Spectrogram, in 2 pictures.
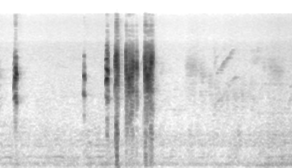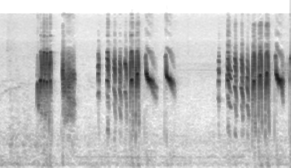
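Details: Long-tailed shrike song used to provoke other shrikes: scattered harsh rasps and clicks, then rapid chattering runs mixing buzzy bursts with short whistled slurred notes.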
